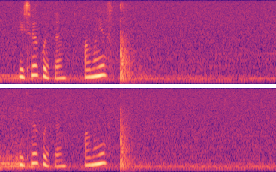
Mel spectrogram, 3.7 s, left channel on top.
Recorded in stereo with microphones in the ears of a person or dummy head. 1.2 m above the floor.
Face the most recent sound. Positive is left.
turn(degrees=30)  # may be behind; listen again after turning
